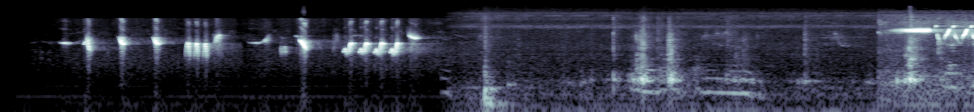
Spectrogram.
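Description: Small birds chirping: quick runs of short, high chirps through the first four seconds, then a quieter stretch, and a fast, high trill of repeated notes near the end.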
